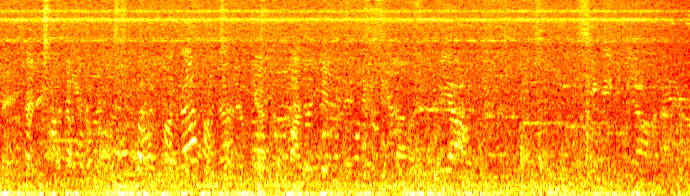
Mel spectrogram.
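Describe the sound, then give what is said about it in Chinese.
A forest railway train pulls slowly into a station in the Alishan Forest Recreation Area, its low, steady rumble continuous throughout, with indistinct voices murmuring over the engine noise. “现在我们在阿里山森林游乐区里面，看着火车缓缓进站。”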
